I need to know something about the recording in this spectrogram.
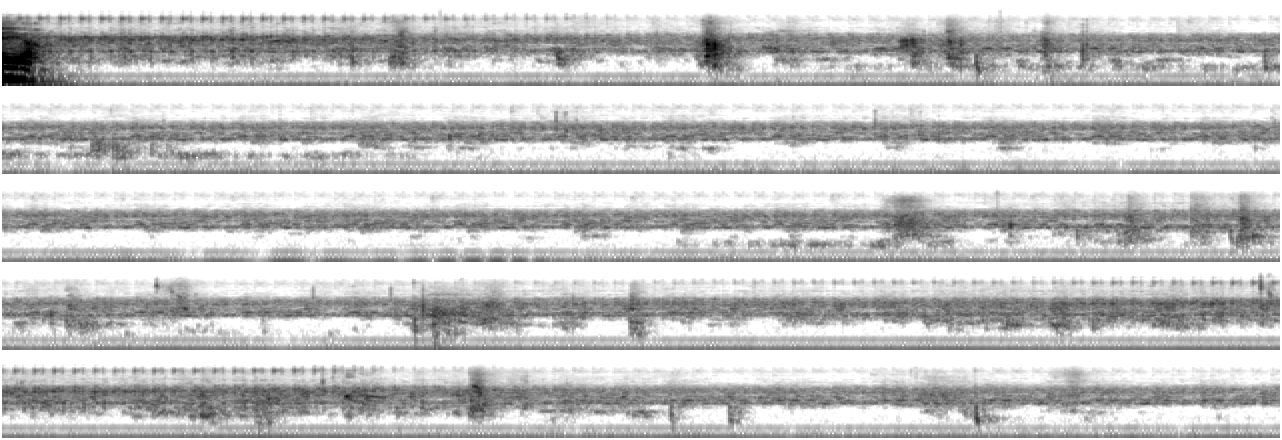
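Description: Homemade magnet rotor, a small plastic PET bottle fitted with magnets and turning on a metal axle, running with a steady whir and a few light ticks now and then.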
